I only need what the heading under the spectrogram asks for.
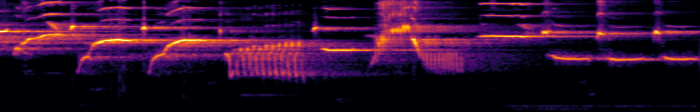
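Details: Canary singing in 'nembak panjang' style to coax young canaries: upward-hooked whistled notes and short buzzy bursts, ending with a steady repeated flat whistle.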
